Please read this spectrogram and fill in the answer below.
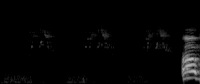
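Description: Birds chirping faintly: a few short, high calls spaced through the pause.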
